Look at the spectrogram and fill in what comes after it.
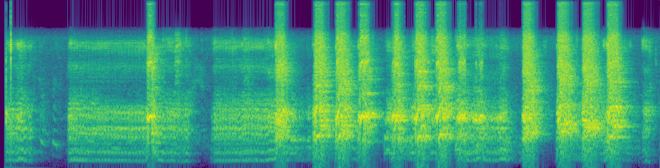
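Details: Two Border Terriers playing together, growling continuously: long rough harmonic growls broken by a rapid run of short snapping yaps and grunts in the second half, with the growl resuming between bursts.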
